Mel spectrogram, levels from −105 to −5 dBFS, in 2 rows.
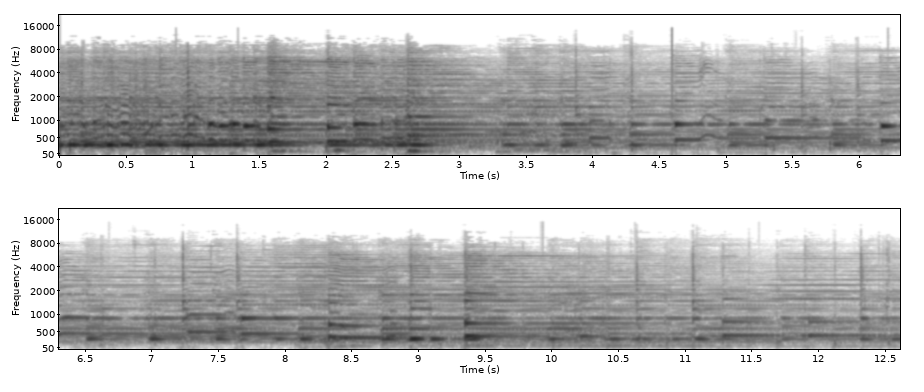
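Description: Word clock ticks run through the audio from 0.18 s to 12.48 s, about fifty sharp clicks of uneven strength recurring roughly every fifth of a second. That pattern points to a digital receiver not locked to the sender's clock, with a mismatch near 100 ppm slipping a single sample at each tick.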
